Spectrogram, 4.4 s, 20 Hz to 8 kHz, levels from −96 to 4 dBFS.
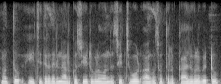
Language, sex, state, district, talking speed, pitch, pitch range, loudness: Kannada, male, Karnataka, Koppal, 160 wpm, 145 Hz, 140-150 Hz, -15 LUFS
